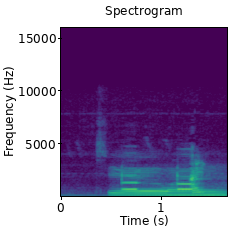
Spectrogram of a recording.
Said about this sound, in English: From a touch-tone telephone, you may dial your party's 7-digit number at any time.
